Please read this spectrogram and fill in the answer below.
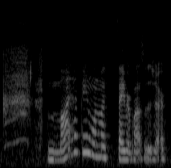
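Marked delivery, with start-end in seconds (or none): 0.1-1.0 high, breathy little "Ah"; a soft overwhelmed gasp; delighted sigh. Retold or imitated. Reacting, near tears.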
